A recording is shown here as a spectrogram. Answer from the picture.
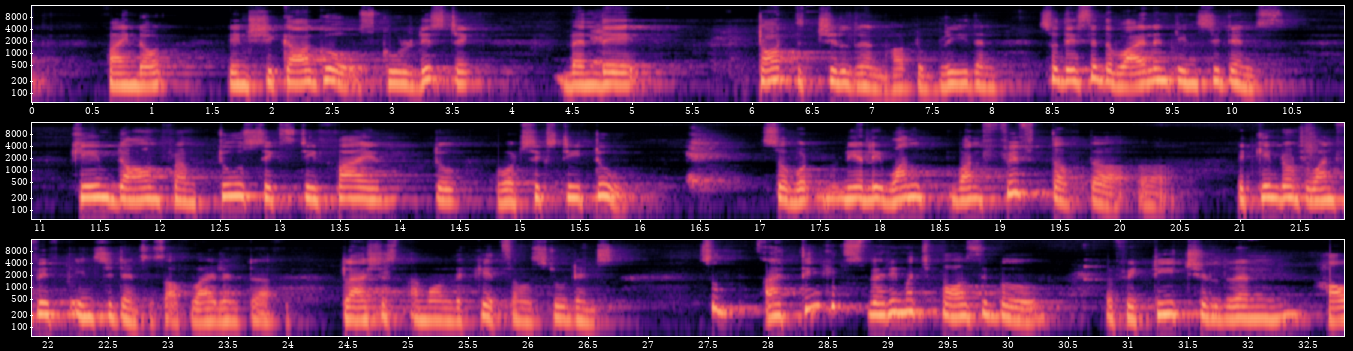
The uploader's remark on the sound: he takes questions from the audience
